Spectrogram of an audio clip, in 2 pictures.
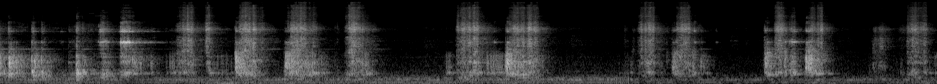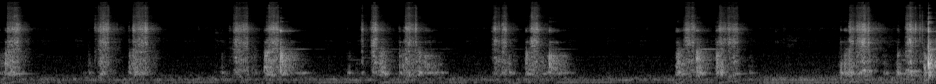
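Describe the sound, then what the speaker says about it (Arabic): Orange peel is rasped on a grater in quick, regular scraping strokes, about twenty close, crisp bursts with brief pauses between them in a quiet kitchen. "توا باش نبدا نبشر القشرة متاعها"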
